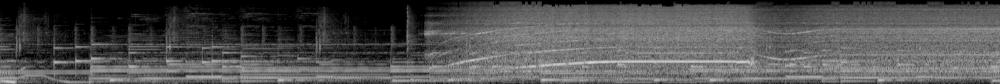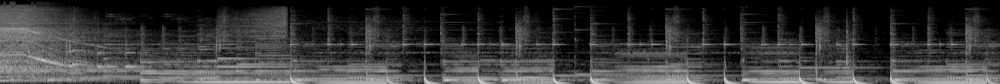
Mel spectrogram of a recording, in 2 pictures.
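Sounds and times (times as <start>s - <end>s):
electric air duster motor whining: 4.1s - 11.5s.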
